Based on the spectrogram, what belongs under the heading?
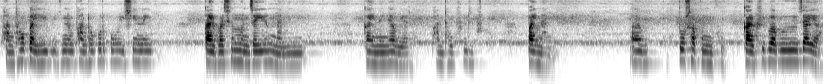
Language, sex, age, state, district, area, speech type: Bodo, female, 30-45, Assam, Kokrajhar, rural, spontaneous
